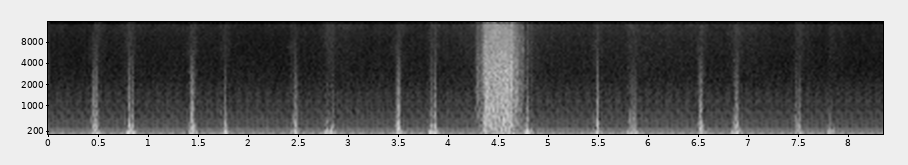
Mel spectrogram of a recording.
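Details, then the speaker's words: Normal heartbeat played as a sound clip during a speech: steady paired lub-dub heart sounds at about 60 beats a minute over a constant electrical hum. "obviously you heard the sound it was supposed to go off in just a second because that's the sound of your heartbeat"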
